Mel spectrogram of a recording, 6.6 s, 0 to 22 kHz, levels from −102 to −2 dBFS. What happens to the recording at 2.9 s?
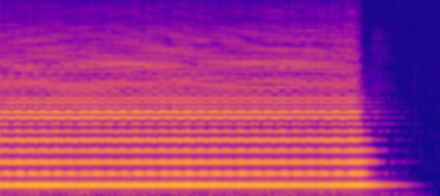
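Nothing goes wrong at 2.9 s: the music plays through that moment intact, with no dropout, click, glitch or other fault.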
